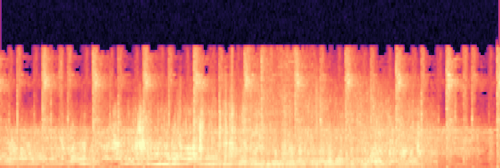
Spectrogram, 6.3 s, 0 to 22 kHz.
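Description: A Top Race V6 race car's engine running hard along the oval, its pitch falling steadily over a few seconds as the car goes by and away. Rock music with a steady beat plays underneath.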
